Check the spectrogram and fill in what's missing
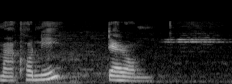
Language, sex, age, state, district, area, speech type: Assamese, female, 60+, Assam, Dibrugarh, rural, spontaneous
